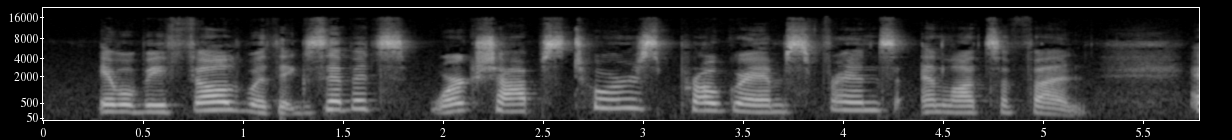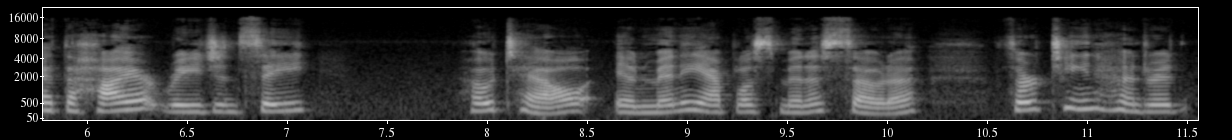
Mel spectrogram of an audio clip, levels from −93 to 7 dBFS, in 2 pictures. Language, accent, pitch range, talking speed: English, American, 205-270 Hz, 120 wpm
